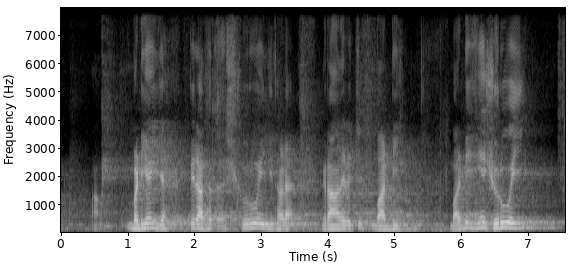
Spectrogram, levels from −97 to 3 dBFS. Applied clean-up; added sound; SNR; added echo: none; none; none; none.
